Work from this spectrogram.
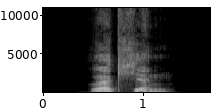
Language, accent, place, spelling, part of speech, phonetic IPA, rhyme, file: German, Germany, Berlin, Röckchen, noun, [ˈʁœkçən], -œkçən, De-Röckchen.ogg
- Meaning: diminutive of Rock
